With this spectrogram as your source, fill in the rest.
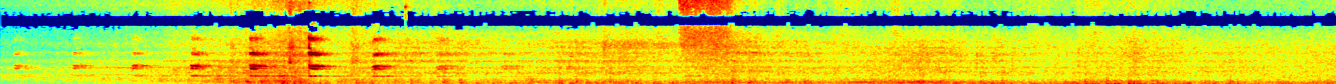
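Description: A train approaches and rumbles loudly past, close by.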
